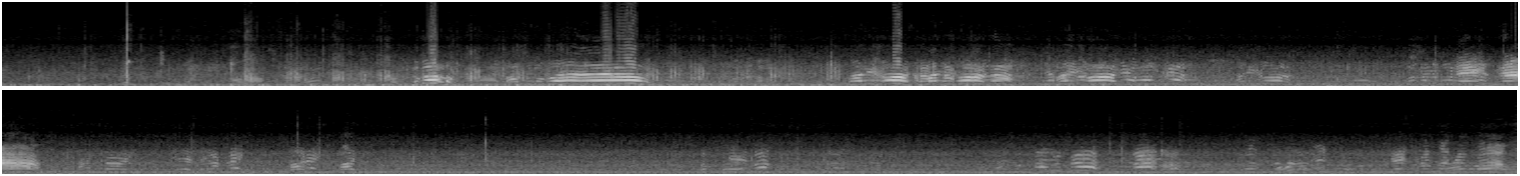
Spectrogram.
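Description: Polo players shouting short calls to each other across the field, in bursts several seconds apart, over steady wind on the microphone.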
